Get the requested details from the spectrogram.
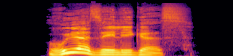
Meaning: strong/mixed nominative/accusative neuter singular of rührselig
- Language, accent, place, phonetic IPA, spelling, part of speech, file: German, Germany, Berlin, [ˈʁyːɐ̯ˌzeːlɪɡəs], rührseliges, adjective, De-rührseliges.ogg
